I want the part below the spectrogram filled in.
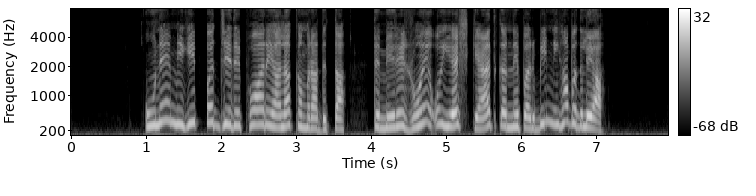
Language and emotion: Dogri, angry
